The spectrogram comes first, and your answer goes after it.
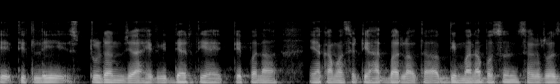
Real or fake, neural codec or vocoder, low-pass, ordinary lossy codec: fake; codec, 16 kHz, 16 kbps, FunCodec, trained on LibriTTS, 50 frames a second; none; none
